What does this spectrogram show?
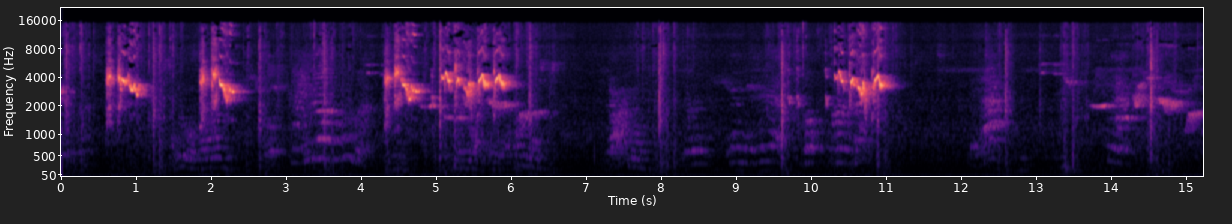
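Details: Sooty-headed bulbul song from a recording meant as a lure for trapping birds: bright, chirpy whistled phrases falling from high to middle pitch, given in bursts separated by short pauses, with a few soft clicks between them.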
